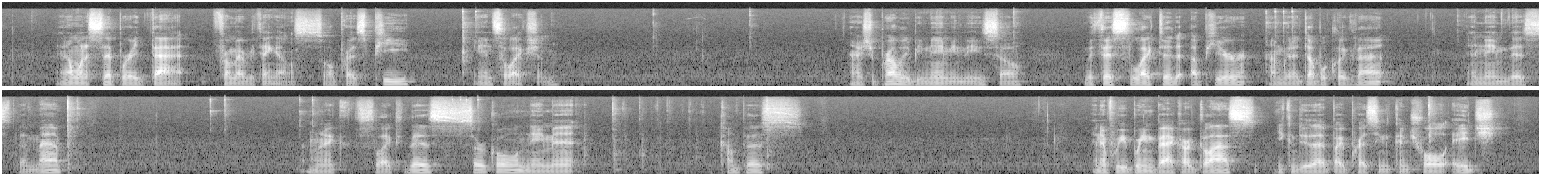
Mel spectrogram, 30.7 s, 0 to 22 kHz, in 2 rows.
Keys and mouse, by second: 3.0 p, 9.0 Tab, 17.9-22.6 drag, 29.2 ctrl+h.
